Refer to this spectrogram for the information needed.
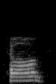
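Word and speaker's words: Cervino: First name is Tom, T-O-M. The last name is spelled C-E-R-V as in Victor, I-N-O.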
